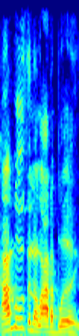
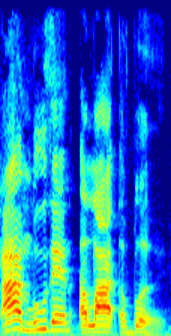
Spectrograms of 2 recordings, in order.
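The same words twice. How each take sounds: First: Said in the usual way. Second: "I'm losing a lot of blood" spaced out word by word; emphatic repeat. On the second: Real, not acted.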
